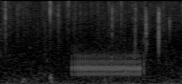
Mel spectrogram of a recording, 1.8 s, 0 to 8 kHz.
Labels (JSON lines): {"label": "biophony, croak", "recorder": "SoundTrap 500"}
